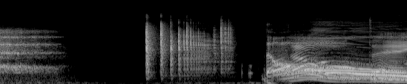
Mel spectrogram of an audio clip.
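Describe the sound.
Dice clatter in a tabletop card game, a quick burst of many sharp rattling hits tumbling to a stop. Voices are heard before and after the roll.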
